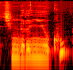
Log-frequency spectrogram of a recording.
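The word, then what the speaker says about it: Shinrin-yoku: Euh, c'est assez bien prononcé. C'est sûr qu'à la japonaise, il y a un petit dring-dring, Shinrin Yuku.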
